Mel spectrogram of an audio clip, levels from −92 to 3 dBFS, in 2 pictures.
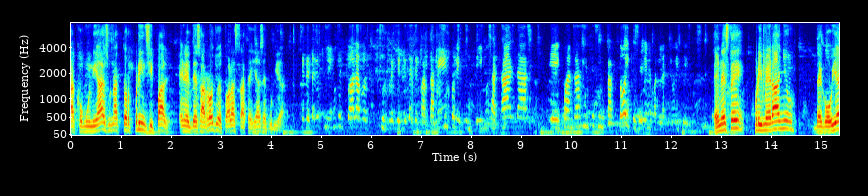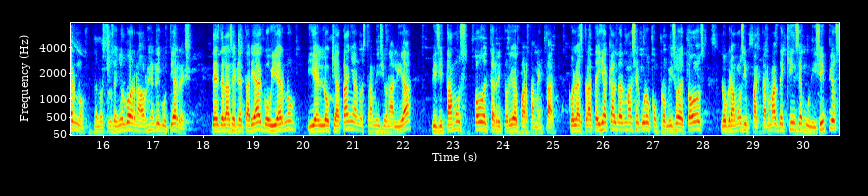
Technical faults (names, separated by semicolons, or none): repeated stalls (stutter)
